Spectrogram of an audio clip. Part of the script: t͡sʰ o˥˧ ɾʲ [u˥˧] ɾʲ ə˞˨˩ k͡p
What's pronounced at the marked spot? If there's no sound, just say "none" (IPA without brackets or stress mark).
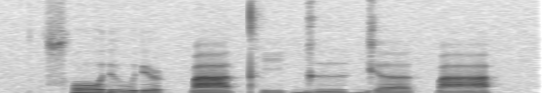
u˨˩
